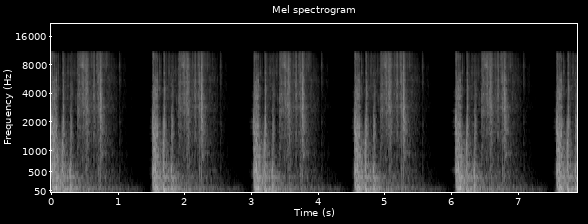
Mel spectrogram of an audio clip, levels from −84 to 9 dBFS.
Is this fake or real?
fake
